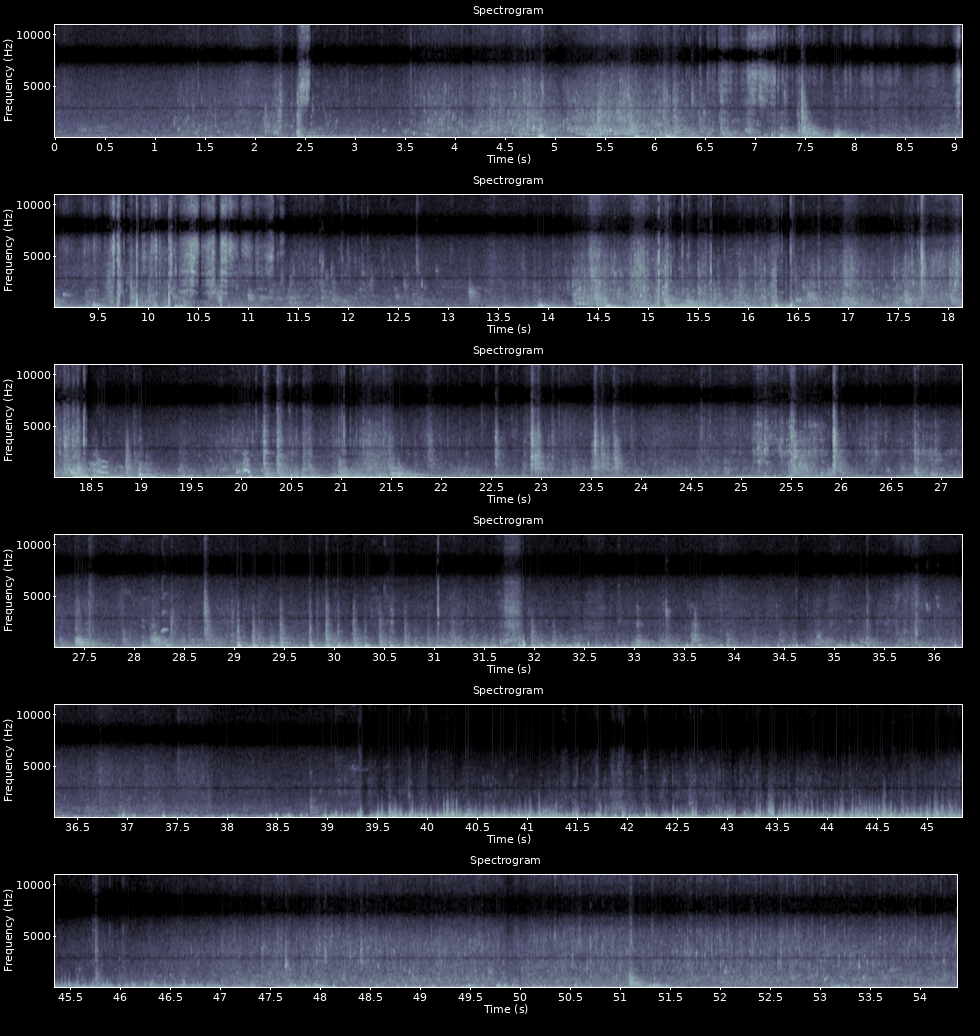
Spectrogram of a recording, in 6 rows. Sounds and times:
Rowboat, canoe, kayak: 0.0s - 54.3s.

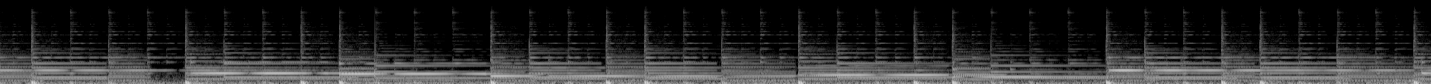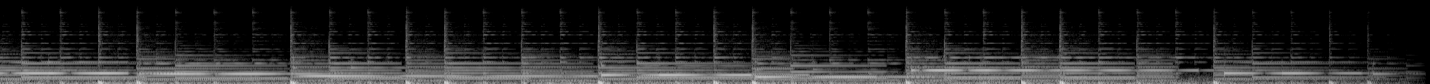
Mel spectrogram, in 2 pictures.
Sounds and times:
Music: 0.0s - 28.6s.

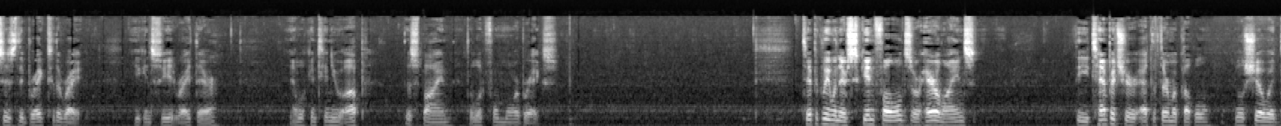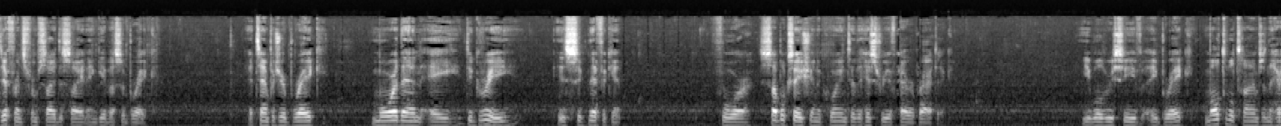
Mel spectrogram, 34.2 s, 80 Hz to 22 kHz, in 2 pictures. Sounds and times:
Speech: 0.0s - 1.2s, 1.8s - 3.0s, 3.8s - 7.6s, 10.7s - 13.1s, 14.4s - 19.3s, 20.4s - 25.5s, 26.6s - 29.8s, 31.5s - 34.1s.

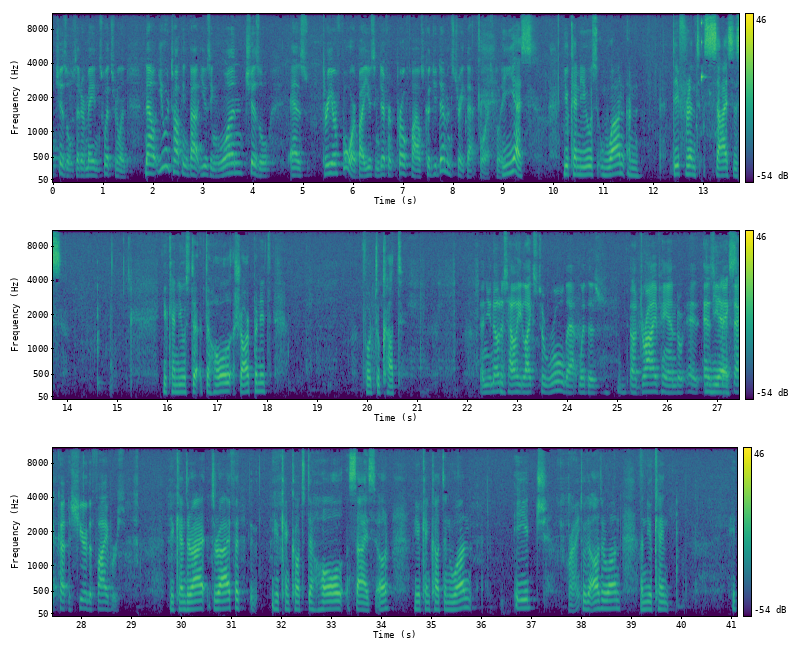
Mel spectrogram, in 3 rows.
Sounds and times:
Speech: 0.0s - 11.8s, 12.4s - 14.0s, 15.9s - 18.1s, 19.9s - 20.8s, 22.3s - 28.9s, 29.8s - 35.9s, 36.7s - 39.8s.

